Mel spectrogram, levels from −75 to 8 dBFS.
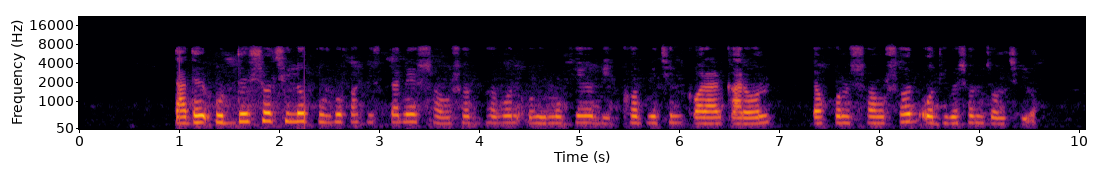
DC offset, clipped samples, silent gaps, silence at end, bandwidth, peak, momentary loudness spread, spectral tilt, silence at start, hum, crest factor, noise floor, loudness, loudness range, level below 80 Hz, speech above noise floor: under 0.1%; under 0.1%; none; 0.5 s; 7.8 kHz; -2 dBFS; 13 LU; -4.5 dB/octave; 0.95 s; none; 18 dB; -66 dBFS; -19 LUFS; 6 LU; -58 dBFS; 48 dB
